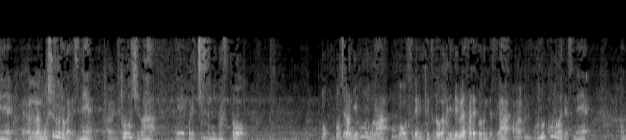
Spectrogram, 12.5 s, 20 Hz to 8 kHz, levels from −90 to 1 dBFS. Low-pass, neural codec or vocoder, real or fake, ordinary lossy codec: 7.2 kHz; codec, 24 kHz, 6 kbps, HILCodec; fake; MP3, 24 kbps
